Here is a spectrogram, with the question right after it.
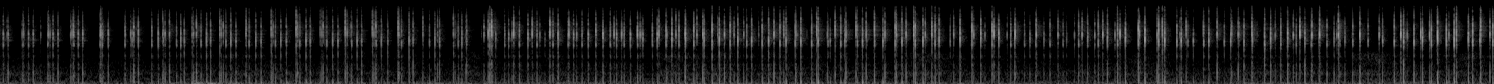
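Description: Fingernails and fingertips tap and scratch the frame and lenses of dark plastic-framed sunglasses held up close in both hands. The result is a fast, steady stream of crisp, bright clicks and scratchy ticks with almost no low end. Each sharp tap dies away instantly.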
